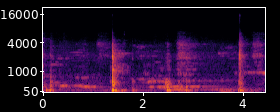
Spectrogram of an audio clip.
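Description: Two sharp knocks of dough being handled on a wooden tabletop, the louder about a second and a half in and another near the end, with quieter handling noise between.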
